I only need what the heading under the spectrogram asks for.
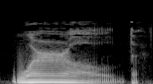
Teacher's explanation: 世界的这个单词它有一个 L 的音、舌尖是要顶到这个上颚的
